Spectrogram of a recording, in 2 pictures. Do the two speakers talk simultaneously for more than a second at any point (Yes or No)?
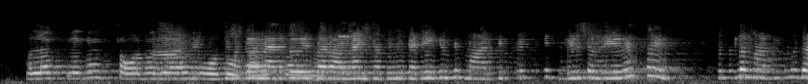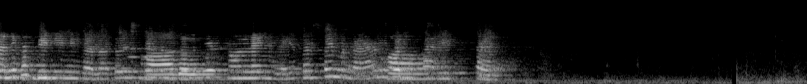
Yes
